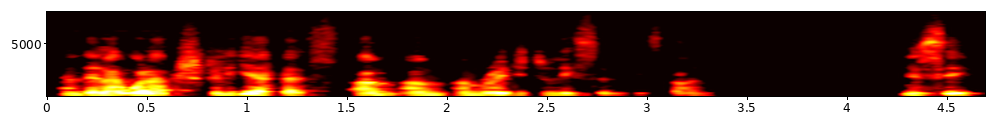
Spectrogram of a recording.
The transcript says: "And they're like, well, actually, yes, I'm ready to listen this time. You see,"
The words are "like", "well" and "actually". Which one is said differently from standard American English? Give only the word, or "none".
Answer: none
